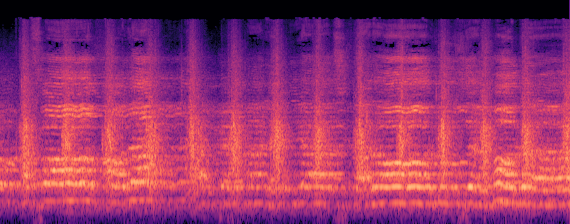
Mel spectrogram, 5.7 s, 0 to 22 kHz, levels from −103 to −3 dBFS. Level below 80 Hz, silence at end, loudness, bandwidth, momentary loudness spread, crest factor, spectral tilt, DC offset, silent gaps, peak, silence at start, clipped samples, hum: -74 dBFS; 0 s; -22 LUFS; 16.5 kHz; 7 LU; 16 dB; -0.5 dB/octave; under 0.1%; none; -6 dBFS; 0 s; under 0.1%; none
